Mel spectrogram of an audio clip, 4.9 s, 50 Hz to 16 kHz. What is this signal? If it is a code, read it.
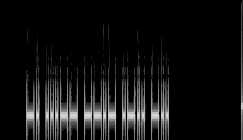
Morse code, heard as a keyed tone, about 25 wpm, 700 Hz. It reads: N3QLD
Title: USA Call Signs 25wpm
